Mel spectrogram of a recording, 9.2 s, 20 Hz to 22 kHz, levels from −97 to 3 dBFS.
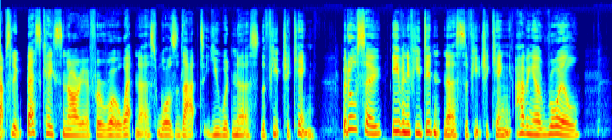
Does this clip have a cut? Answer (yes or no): yes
